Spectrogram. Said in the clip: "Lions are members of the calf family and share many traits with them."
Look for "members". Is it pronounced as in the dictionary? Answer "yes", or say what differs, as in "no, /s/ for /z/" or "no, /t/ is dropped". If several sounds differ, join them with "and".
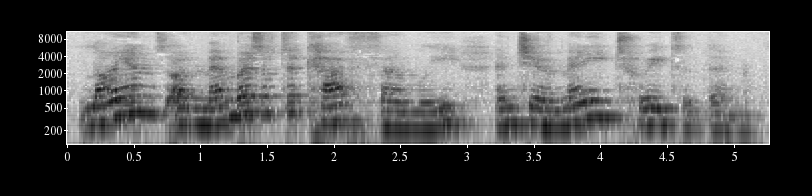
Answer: yes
